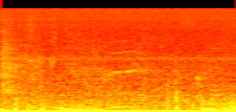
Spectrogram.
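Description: A steady low electrical hum in the room's sound system, with faint, low murmured voices of people conferring close by.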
